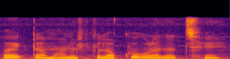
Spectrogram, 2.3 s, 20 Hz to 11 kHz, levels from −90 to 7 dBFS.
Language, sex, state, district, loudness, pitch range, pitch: Bengali, female, West Bengal, Alipurduar, -11 LUFS, 235-260 Hz, 250 Hz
